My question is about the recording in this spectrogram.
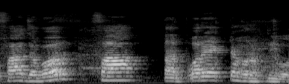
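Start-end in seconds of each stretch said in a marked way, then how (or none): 0.1-1.2 ফা জবর ফা spelled out slowly; slow teacher spelling. Shown as a demonstration. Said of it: "প্রথমে একটা হরফ নিব".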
